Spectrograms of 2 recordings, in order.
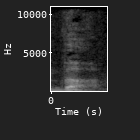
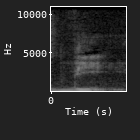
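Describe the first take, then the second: First: The vowel is a weak schwa. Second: The vowel is full and clear. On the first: This is the way it is said today. "But now we say the, it's a schwa" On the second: This is the old way of saying it. "It used to be a long time ago, people would say this was the"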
